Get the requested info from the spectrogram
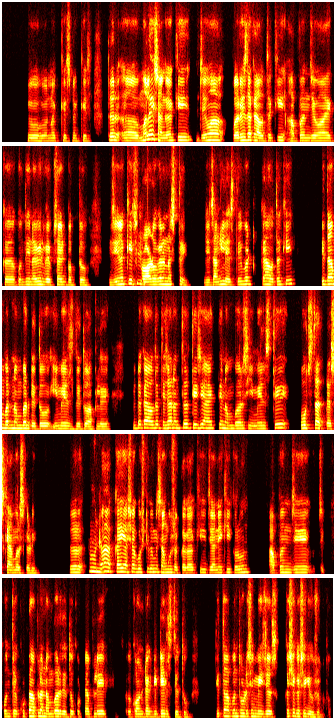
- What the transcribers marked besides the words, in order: static; other background noise; in English: "स्कॅमर्सकडे"; in English: "कॉन्टॅक्ट डिटेल्स"
- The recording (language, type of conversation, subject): Marathi, podcast, अनोळखी लोकांचे संदेश तुम्ही कसे हाताळता?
